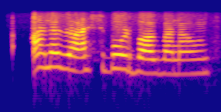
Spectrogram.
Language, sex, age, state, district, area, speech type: Kashmiri, female, 45-60, Jammu and Kashmir, Ganderbal, rural, conversation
